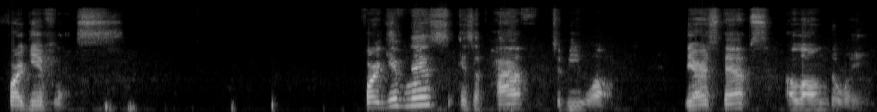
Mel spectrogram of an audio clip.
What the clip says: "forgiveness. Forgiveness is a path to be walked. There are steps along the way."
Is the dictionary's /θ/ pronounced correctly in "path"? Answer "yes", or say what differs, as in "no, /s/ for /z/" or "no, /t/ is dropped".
yes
